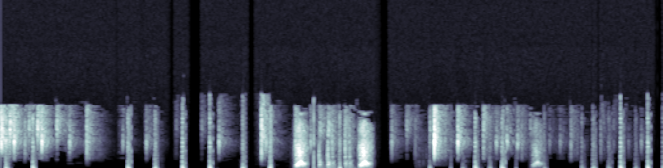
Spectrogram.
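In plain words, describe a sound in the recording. Quick footsteps thud in a steady running rhythm.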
